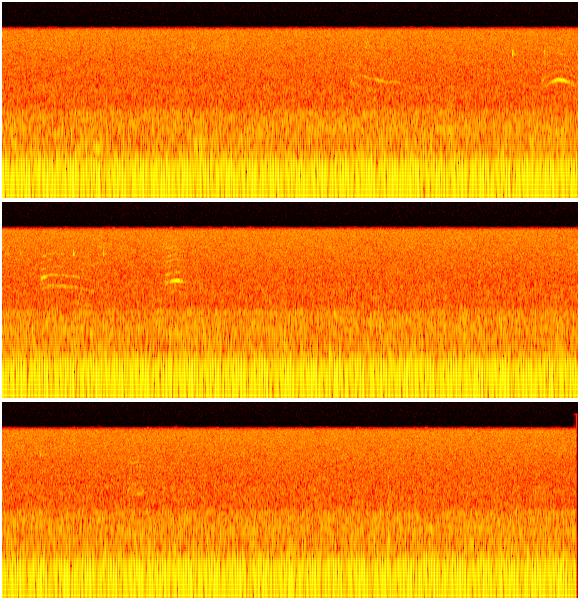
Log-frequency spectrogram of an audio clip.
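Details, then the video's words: Foster kitten Tamera, just home from the vet after being spayed, crying loudly when left alone in the bedroom: a handful of short, arching meows cluster midway, half-buried under a loud, constant mechanical hum. "Poor Tamera Crying For Me"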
